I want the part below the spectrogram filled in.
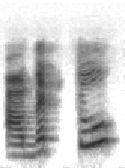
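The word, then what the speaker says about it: عبدتَ: इसमें पढ़ते वक्त आपने गौर किया होगा कि हम दाल को प्रोनाउंस नहीं कर रहे, बल्कि डायरेक्ट बा के बाद हम ता को पढ़ रहे हैं, आबदता।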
